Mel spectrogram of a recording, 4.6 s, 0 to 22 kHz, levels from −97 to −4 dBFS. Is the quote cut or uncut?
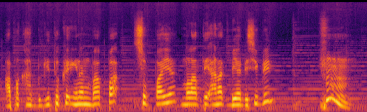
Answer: uncut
